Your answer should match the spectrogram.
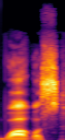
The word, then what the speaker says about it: Wallis: All of that can be found at William Wallace for America. I always remember the last name is spelled W-A-L-L-I-S.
